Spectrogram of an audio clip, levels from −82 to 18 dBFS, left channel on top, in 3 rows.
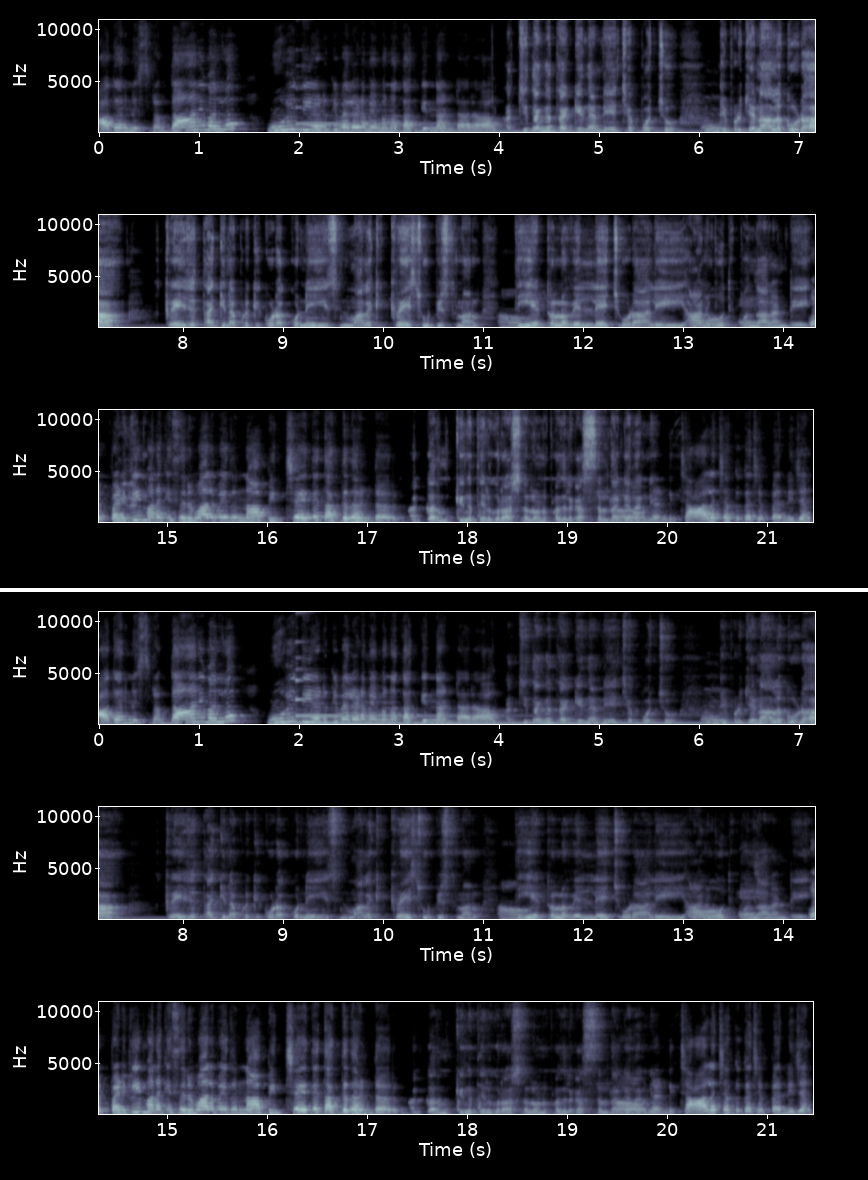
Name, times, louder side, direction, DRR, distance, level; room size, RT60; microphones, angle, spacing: voice 1, 0.0-1.4 1.7-4.0 6.0-6.4 11.2-11.6 13.0-13.9 14.3-17.4 19.5-21.4, right 2 dB, 15° right, 0.5 m, -21 dB
Mallet percussion, 2.0-9.0, right 5 dB, 75° right, 0.4 m, -33 dB
voice 2, 4.1-7.6 7.8-14.8 17.4-19.9, left 5 dB, 45° left, 0.4 m, -26 dB
8.4 x 5.6 x 3.3 m
head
